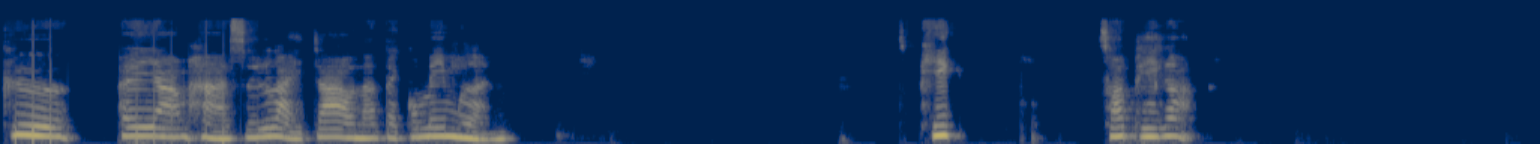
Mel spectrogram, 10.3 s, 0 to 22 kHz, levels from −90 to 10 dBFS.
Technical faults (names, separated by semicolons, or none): periodic USB or driver dropouts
